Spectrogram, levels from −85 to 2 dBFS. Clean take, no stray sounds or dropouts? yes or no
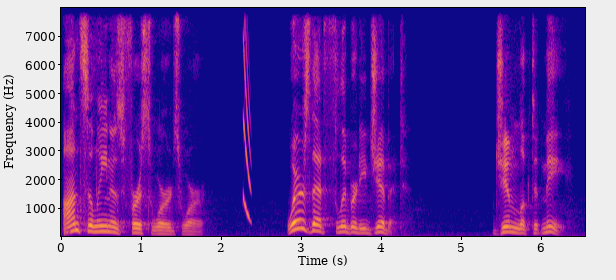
no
